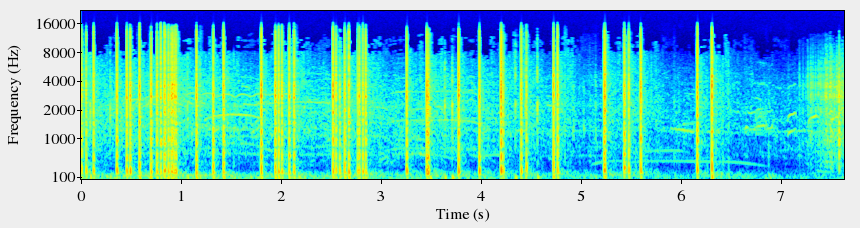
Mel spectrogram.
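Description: Fireworks display with aerial shells bursting close by: a rapid run of sharp bangs and crackles, several a second, thickest in the first three seconds and thinning out toward the end.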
